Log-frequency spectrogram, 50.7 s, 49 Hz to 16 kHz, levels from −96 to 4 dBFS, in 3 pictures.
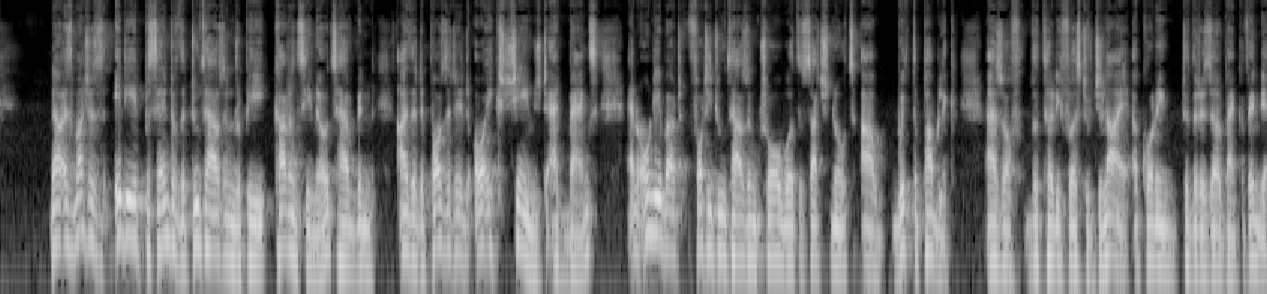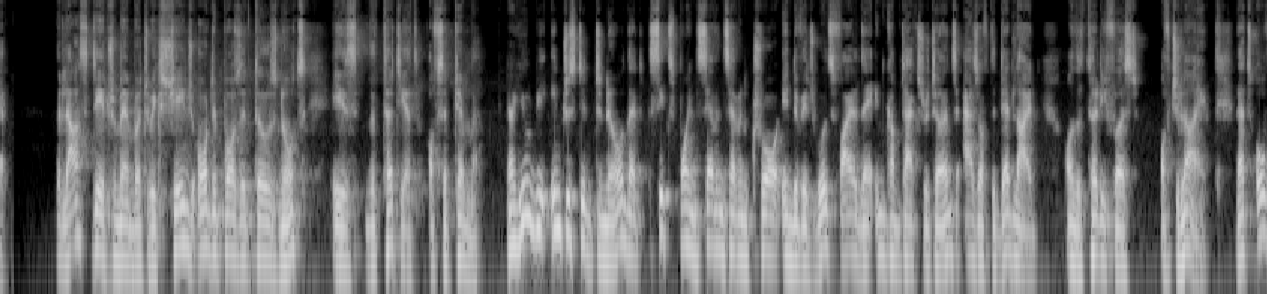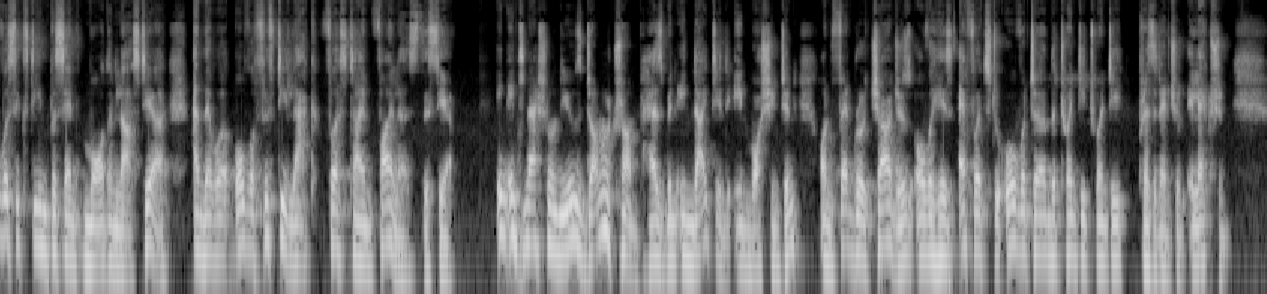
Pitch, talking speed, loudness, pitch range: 110 Hz, 145 wpm, -20 LUFS, 95-130 Hz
